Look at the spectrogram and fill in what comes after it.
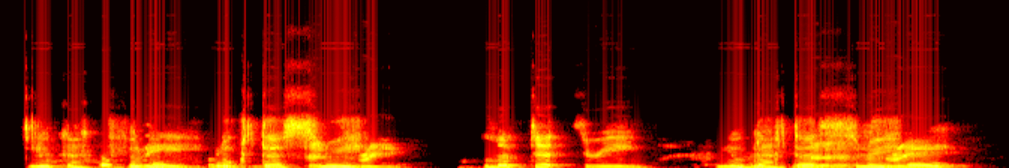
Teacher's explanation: And you can really hear how looked and at blend together.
